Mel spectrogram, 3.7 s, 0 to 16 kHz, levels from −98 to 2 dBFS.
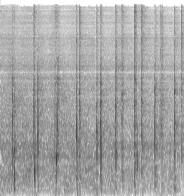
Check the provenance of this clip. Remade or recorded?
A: remade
